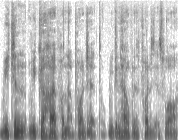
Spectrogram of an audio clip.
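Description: A man talking at a very fast pace with ordinary pitch variation, on a very clean recording with a silent background. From Nigeria. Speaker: clothing manufacturer, business owner. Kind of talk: interview.

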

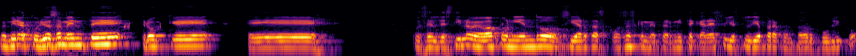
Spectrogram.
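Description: A man with a Mexican accent, high pitch and moderate pace. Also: ordinary pitch variation. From Mexico, Jalisco (Cihuatlán). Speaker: entrepreneur. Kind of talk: casual interview.

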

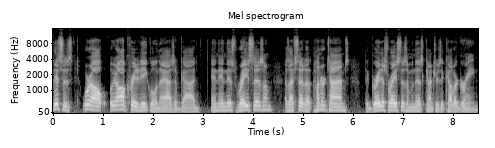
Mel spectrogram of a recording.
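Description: A man uses a plain, everyday voice pitched fairly high. His intonation is lively and his pace fairly quick. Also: quiet background. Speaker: caller. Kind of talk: call-in talk radio.

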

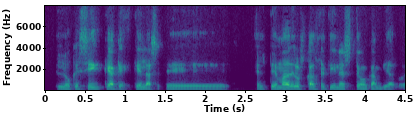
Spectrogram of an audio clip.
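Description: A man's unremarkable speaking voice at medium pitch, moderate in pace with fairly even intonation. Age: 40s. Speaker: amateur runner. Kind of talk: casual chat.

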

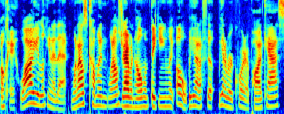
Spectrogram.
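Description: At a very fast pace, a woman speaks in a medium pitch with ordinary pitch variation. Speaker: podcast co-host. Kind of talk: casual chat. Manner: chatty, casual.

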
